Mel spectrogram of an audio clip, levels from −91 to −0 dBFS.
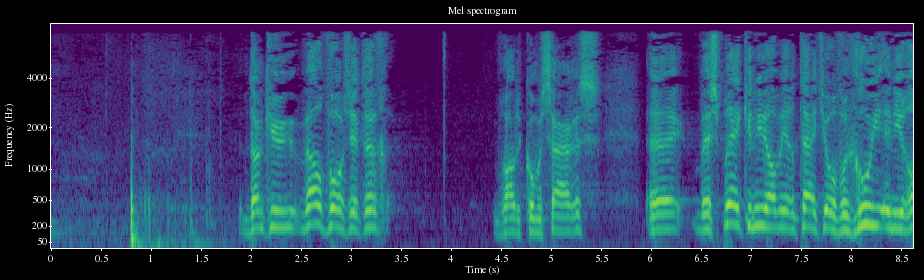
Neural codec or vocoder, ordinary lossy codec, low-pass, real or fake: none; MP3, 64 kbps; 7.2 kHz; real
